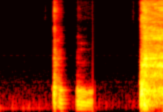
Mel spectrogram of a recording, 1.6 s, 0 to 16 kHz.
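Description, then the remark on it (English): Someone vocally imitates a deep 808 bass drum: a short breathy burst, then a buzzing low hum, then a louder, harsh, raspy blast, coming out almost cough-like rather than truly deep. “Do a deep 808 sound.”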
